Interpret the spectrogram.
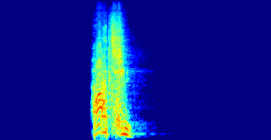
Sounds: Sneeze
